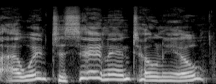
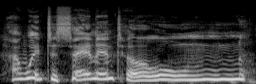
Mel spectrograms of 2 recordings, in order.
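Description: First: The full name is said, ending in -io. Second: The name is shortened, dropping the final -io. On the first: The speaker calls it wrong. "You don't have to say the EO" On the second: The speaker calls it right. "There you go"

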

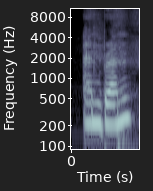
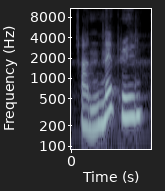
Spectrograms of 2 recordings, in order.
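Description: First: It is said with an American/English accent. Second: It is said with a Swedish pronunciation.

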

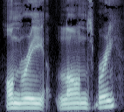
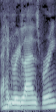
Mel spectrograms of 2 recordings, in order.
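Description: First: The name is said with a French accent. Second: The name is said with an English accent.

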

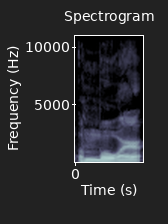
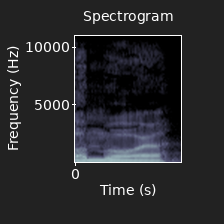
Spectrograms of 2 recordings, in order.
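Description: First: The word is said in a plain English accent. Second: The word is said in a French accent.

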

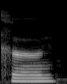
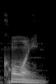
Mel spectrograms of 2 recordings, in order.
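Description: First: The vowel is an 'er' sound. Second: The vowel is an 'oi' sound.

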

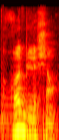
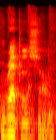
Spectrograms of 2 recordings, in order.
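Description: First: The word is pronounced in a French way. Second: The word is pronounced in an English way. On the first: The speaker calls it right. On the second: The speaker calls it wrong.

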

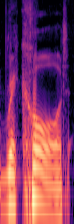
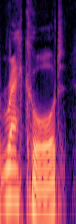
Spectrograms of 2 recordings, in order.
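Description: First: The stress falls on the second syllable. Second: The stress falls on the first syllable. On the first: It is a verb: to capture audio or video. "the verb is I'm going to record another podcast" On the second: It is a noun: something kept or written down. "The noun is on the record"

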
